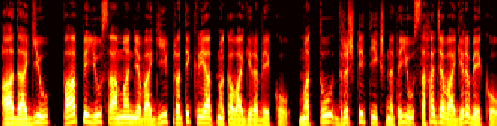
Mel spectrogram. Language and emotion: Kannada, neutral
